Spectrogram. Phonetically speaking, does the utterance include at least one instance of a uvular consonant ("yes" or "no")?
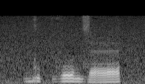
no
